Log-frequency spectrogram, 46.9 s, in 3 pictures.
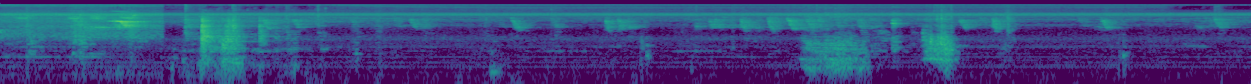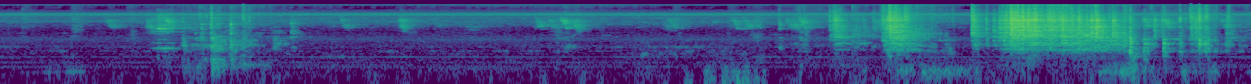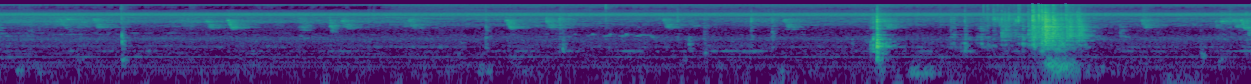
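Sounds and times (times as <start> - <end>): loud metallic rattle: 26.0 - 31.2, 43.6 - 45.1.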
